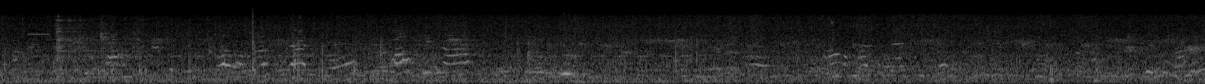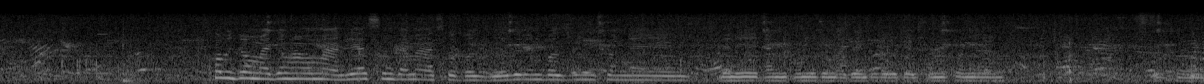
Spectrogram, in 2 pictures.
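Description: Young children chatter and call out nearby outdoors.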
